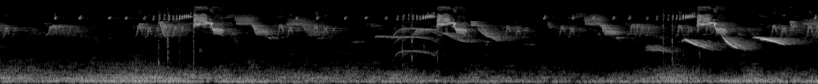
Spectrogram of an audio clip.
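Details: Captive male blue-black grassquit, the household's newest bird, coming out of moult, singing fast trilled phrases of high, rapid down-slurred notes in bursts about every two and a half seconds, with a steady low hum behind.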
